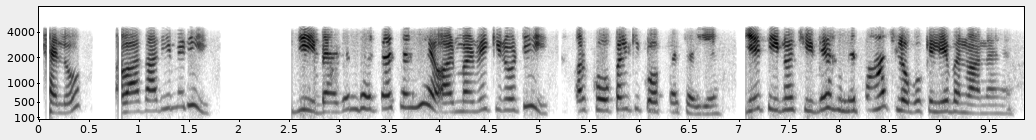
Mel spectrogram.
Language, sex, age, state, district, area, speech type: Urdu, female, 18-30, Bihar, Gaya, urban, conversation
